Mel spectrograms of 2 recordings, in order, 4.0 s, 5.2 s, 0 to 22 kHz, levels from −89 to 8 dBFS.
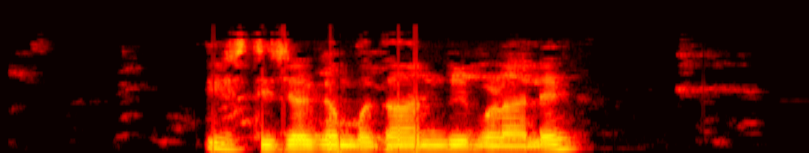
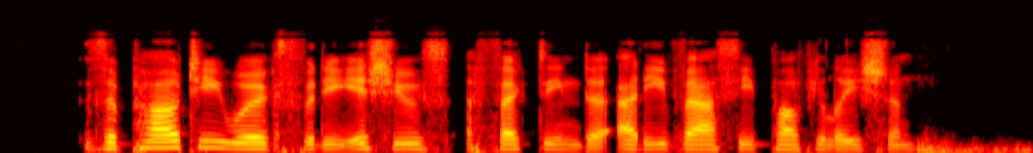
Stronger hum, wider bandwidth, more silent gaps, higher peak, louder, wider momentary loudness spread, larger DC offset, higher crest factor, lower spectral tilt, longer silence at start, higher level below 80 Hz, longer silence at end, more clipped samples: neither; about the same, 10.5 kHz vs 9.6 kHz; neither; about the same, -8 dBFS vs -6 dBFS; first, -22 LUFS vs -25 LUFS; second, 6 LU vs 10 LU; neither; about the same, 16 dB vs 20 dB; first, -5 dB/octave vs -3.5 dB/octave; first, 1.05 s vs 0.4 s; about the same, -54 dBFS vs -54 dBFS; first, 1.15 s vs 0 s; neither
